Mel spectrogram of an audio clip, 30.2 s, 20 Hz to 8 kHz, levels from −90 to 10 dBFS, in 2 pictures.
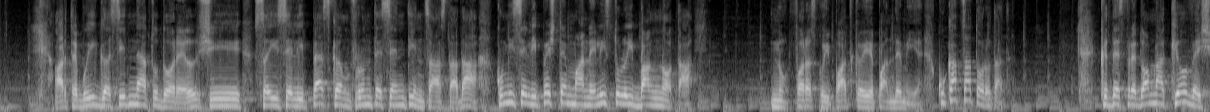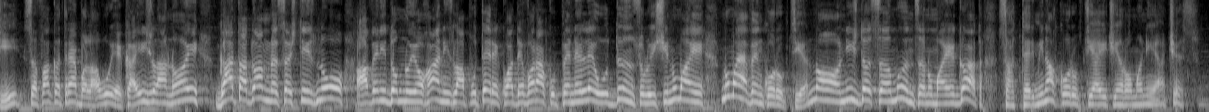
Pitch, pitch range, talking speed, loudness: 175 Hz, 140-220 Hz, 165 wpm, -21 LUFS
